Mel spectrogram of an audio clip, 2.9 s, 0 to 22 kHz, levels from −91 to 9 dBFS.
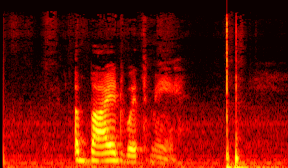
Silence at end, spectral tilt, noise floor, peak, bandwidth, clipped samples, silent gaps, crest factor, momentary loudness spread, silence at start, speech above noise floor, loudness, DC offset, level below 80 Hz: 0.1 s; -5.5 dB/octave; -45 dBFS; 0 dBFS; 16 kHz; under 0.1%; none; 20 dB; 20 LU; 0.75 s; 28 dB; -18 LUFS; under 0.1%; -38 dBFS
